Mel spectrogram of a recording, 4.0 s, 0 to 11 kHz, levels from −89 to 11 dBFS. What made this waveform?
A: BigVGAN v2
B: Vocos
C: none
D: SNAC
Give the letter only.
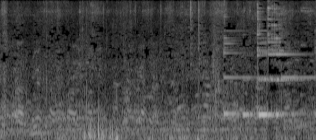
C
